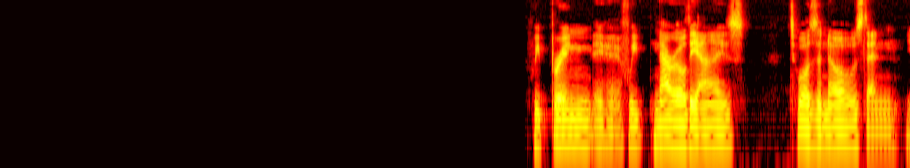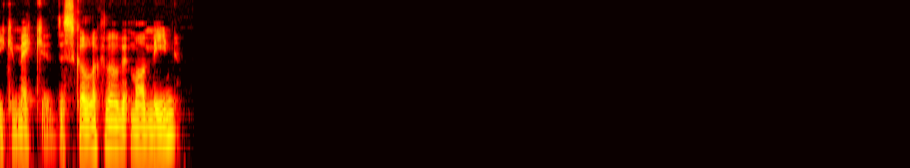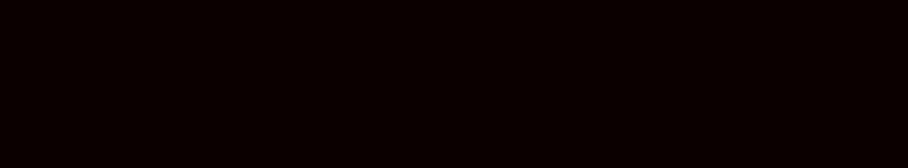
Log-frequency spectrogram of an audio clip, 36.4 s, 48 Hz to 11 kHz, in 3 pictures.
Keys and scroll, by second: 8.7-9.2 typing, 14.4 [, 14.6 [, 14.7 [, 22.7 ], 30.1 u, 30.7 [, 30.8 [.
